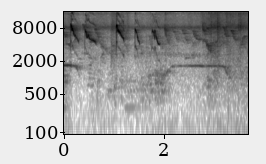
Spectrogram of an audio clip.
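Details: Mountain white-eye, a Merapi forest-type bird singing actively for use as a tutor for other birds: a few sharp, high, downward-slurred chips in a quick cluster, then a quieter thin trailing twitter.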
